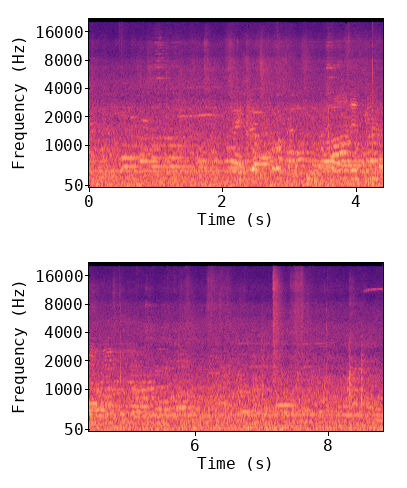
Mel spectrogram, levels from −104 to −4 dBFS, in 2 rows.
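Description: No technical faults can be heard anywhere in the audio.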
